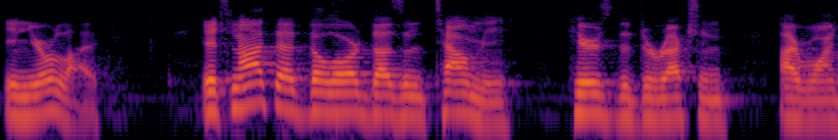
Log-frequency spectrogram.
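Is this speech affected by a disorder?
Yes: slowed speech, swallowing problems; reading down about 30 words per minute last year, 50 over two years.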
